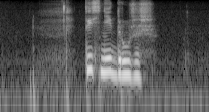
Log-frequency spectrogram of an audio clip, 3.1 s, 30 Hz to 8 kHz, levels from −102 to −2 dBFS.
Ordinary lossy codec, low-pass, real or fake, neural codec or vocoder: none; none; real; none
